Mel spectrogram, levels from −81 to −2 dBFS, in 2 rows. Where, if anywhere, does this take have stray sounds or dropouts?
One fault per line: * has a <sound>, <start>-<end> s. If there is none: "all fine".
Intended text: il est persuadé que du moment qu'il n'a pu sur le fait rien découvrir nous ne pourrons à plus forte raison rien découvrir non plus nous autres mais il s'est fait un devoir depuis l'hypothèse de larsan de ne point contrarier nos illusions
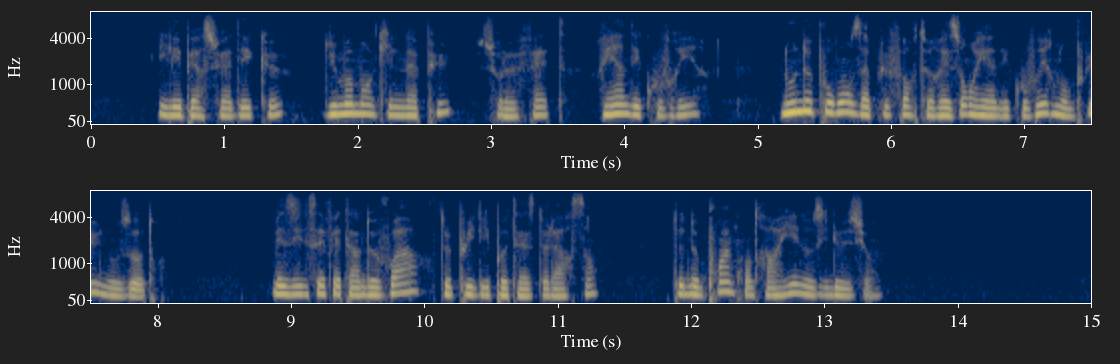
all fine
